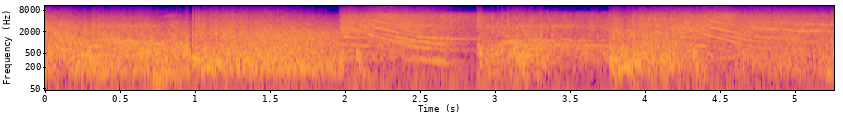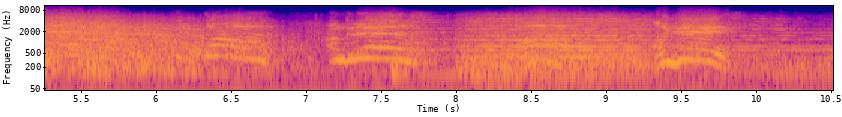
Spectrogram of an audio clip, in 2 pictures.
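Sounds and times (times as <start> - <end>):
rapid gunfire in a battle: 0.0 - 6.7
people shouting and crying out: 2.0 - 10.0.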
